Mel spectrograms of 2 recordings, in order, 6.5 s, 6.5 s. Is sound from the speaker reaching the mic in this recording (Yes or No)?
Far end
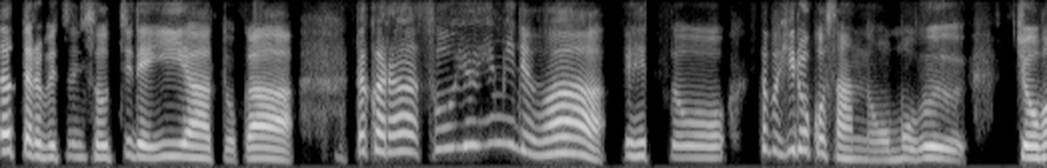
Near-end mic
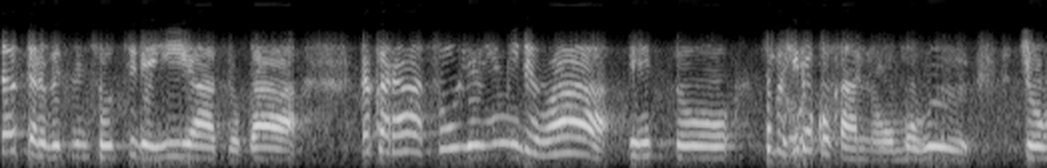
Yes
